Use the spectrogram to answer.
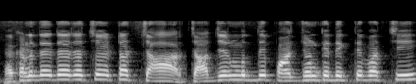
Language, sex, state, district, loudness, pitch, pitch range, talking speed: Bengali, male, West Bengal, Jhargram, -12 LUFS, 205 Hz, 190-220 Hz, 185 wpm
